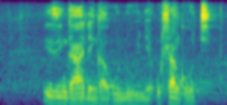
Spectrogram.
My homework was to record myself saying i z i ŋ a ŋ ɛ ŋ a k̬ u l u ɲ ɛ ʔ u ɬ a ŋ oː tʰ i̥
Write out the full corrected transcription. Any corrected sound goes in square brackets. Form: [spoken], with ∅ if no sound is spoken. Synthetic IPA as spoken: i z i ŋ a [n] ɛ ŋ a k̬ u l u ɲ ɛ ʔ u ɬ a ŋ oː tʰ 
